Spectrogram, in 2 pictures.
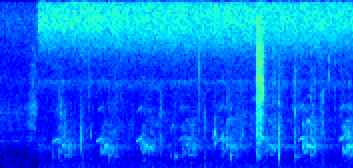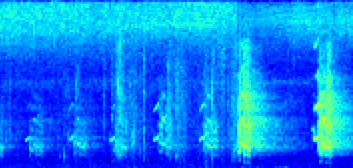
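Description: A bird calling: a steady series of short, downward-sweeping calls, about two a second, growing louder, with the loudest two near the end.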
